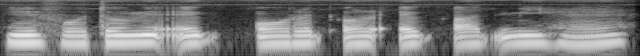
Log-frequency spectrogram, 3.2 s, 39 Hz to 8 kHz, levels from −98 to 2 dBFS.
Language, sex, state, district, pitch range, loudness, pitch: Hindi, male, Arunachal Pradesh, Lower Dibang Valley, 130-140 Hz, -17 LUFS, 135 Hz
